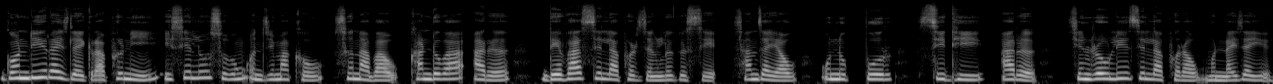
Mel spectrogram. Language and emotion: Bodo, neutral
